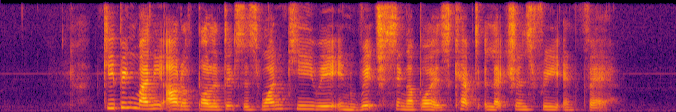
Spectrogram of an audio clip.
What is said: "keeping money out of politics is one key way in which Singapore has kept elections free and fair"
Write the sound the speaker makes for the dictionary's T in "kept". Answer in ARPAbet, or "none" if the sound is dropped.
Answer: T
